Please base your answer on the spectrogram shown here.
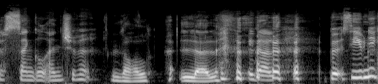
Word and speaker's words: lol: Lol. There's an emphasis on the last L.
